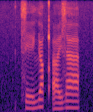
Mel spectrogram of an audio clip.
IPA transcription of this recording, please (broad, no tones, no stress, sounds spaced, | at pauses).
t͡s e lʲ u qʼ e z a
